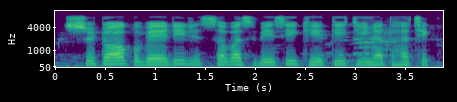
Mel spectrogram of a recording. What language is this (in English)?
Magahi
